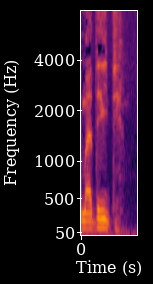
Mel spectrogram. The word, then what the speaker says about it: Madrid: Aquí en los españoles, para recalcar la D final, suelen decir Madrid, porque a los niños se les enseña que tienen que pronunciar bien la D final de Madrid. Y entonces el énfasis hace que los madrileños le digan Madrid como una especie de Z final.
